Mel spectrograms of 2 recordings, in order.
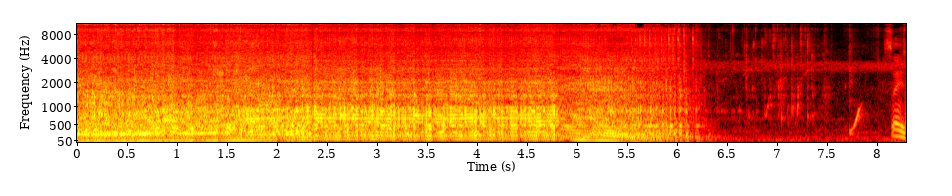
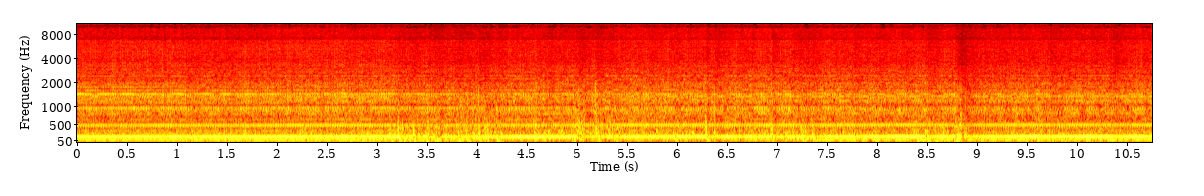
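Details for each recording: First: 1997 Johnson 6 hp outboard after clearing clogged tell-tale outlet: fast, even, buzzing drone before shutoff; idle very high in neutral, drops in gear, runs and shifts both gears. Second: 2002 Lund 1236 jon boat with 6 hp outboard at speed: loud, steady buzzing drone at constant pitch, no misses or surges; held steady 13 after planing, touched 14; running cleanly.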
